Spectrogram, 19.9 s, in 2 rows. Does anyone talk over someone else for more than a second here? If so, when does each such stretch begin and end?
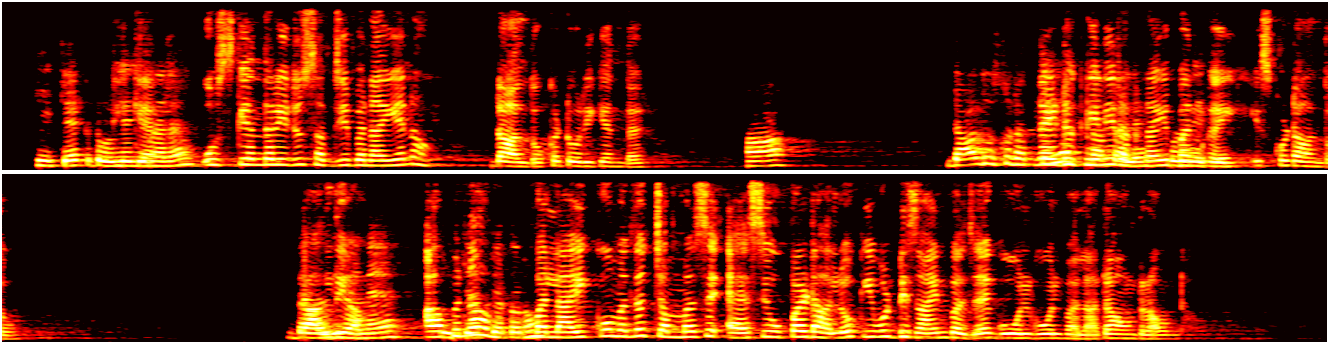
7.8-9.2

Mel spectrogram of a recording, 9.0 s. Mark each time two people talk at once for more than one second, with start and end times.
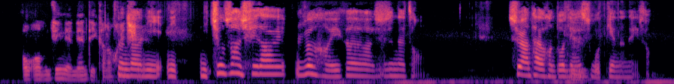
none

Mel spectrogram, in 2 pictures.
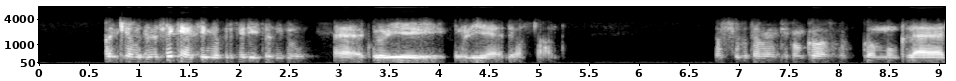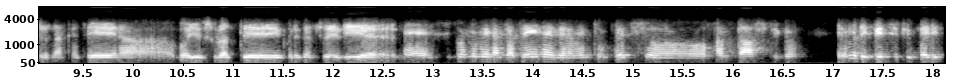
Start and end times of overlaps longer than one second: none

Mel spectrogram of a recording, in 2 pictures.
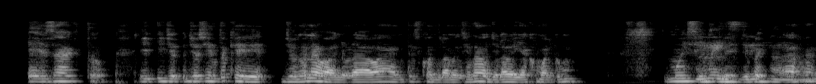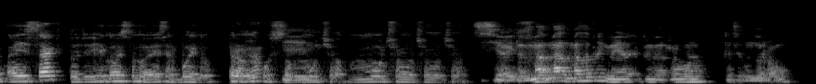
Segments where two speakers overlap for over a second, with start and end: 7.0-8.3

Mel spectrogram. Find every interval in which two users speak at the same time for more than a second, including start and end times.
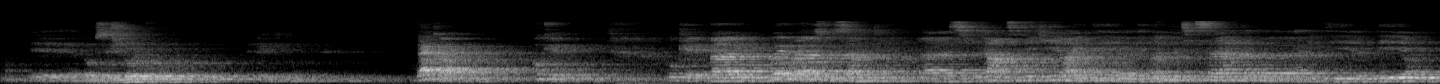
none

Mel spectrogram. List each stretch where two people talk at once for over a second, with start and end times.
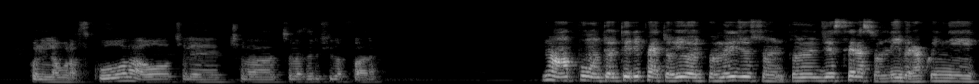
none

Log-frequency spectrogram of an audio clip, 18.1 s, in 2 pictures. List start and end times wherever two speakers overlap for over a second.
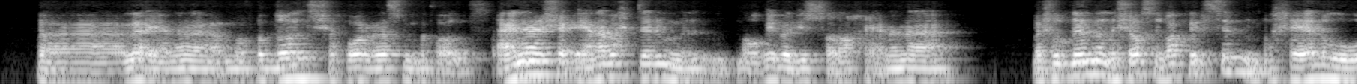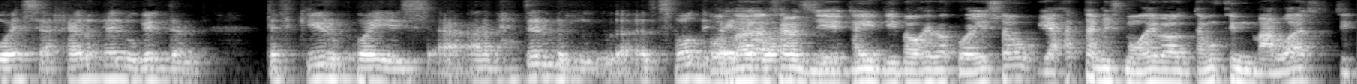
13.7-15.0

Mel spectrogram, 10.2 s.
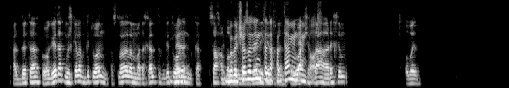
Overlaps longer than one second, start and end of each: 4.4-6.4

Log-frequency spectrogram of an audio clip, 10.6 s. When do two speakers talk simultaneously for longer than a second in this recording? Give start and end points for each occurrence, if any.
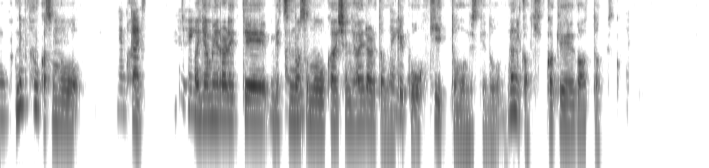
none

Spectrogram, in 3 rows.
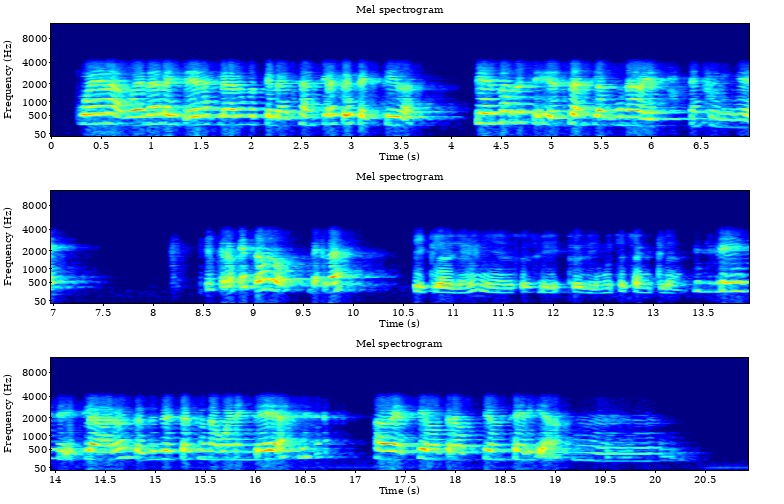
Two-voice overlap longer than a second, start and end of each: none

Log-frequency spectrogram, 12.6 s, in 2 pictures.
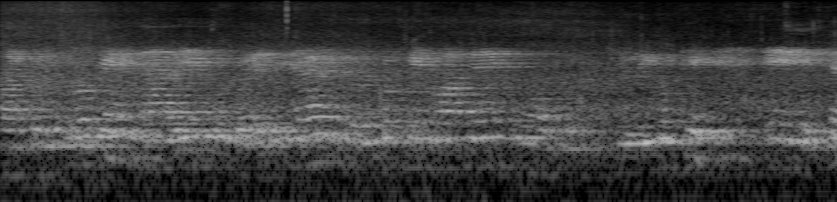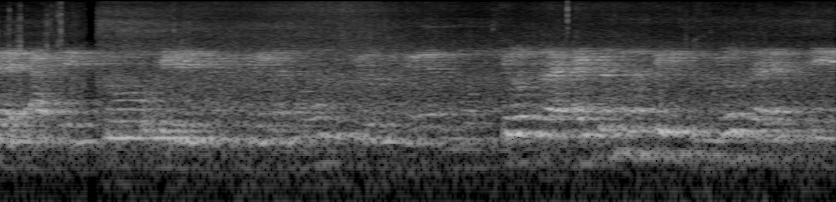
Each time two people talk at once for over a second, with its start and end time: none

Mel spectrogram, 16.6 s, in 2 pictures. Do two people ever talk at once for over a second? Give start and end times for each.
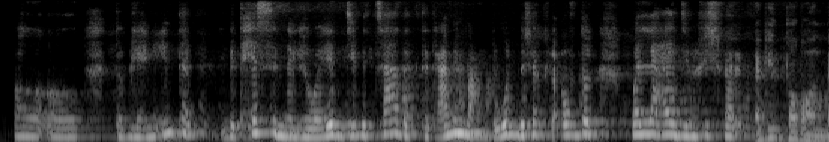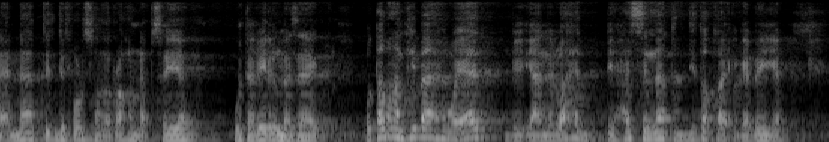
none

